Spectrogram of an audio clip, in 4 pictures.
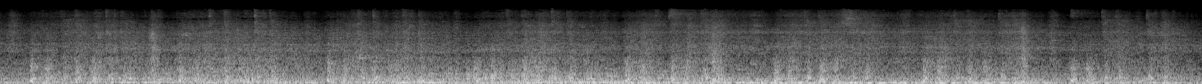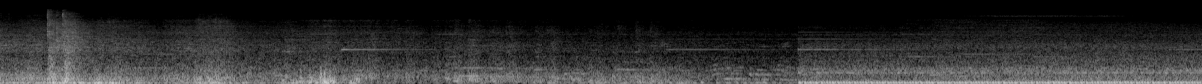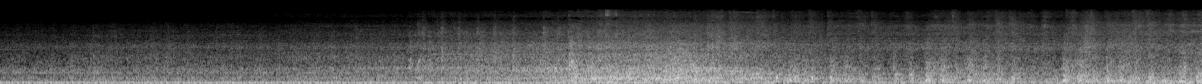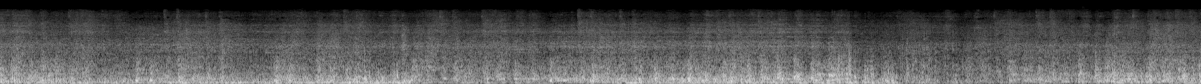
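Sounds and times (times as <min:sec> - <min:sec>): wheels clickety-clack over rail joints: 0:00.0 - 0:15.7, 0:27.6 - 0:48.0
train rushing noise: 0:00.0 - 0:18.9, 0:20.0 - 0:48.0
low locomotive hum: 0:19.6 - 0:40.3.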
